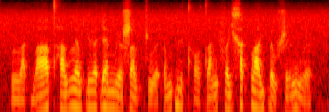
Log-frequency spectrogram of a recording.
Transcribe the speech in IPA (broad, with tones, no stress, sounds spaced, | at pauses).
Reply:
ɹ a˨˩ k̚ w aː˧˥ t̪ʰ a˧˥ w l ə˧ w ɗ ɨ˧ ə̯ ɗ ɛ˧ m ɨ˨˩˦ ə̯ ʂ a˨˩ w c u˨˩˨ ə̯ ʔ ə˧˥ m ɓ ɨ˧ t̪ʰ ɔ˨˩ t̪ a˧˥ ŋ f ə˧˥ j x a˦˥ k̚ v a˧˥ j ɓ ə˨˩˨ w ʂ ɨ˧˥ ə̯ ŋ u˨˩ ə̯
